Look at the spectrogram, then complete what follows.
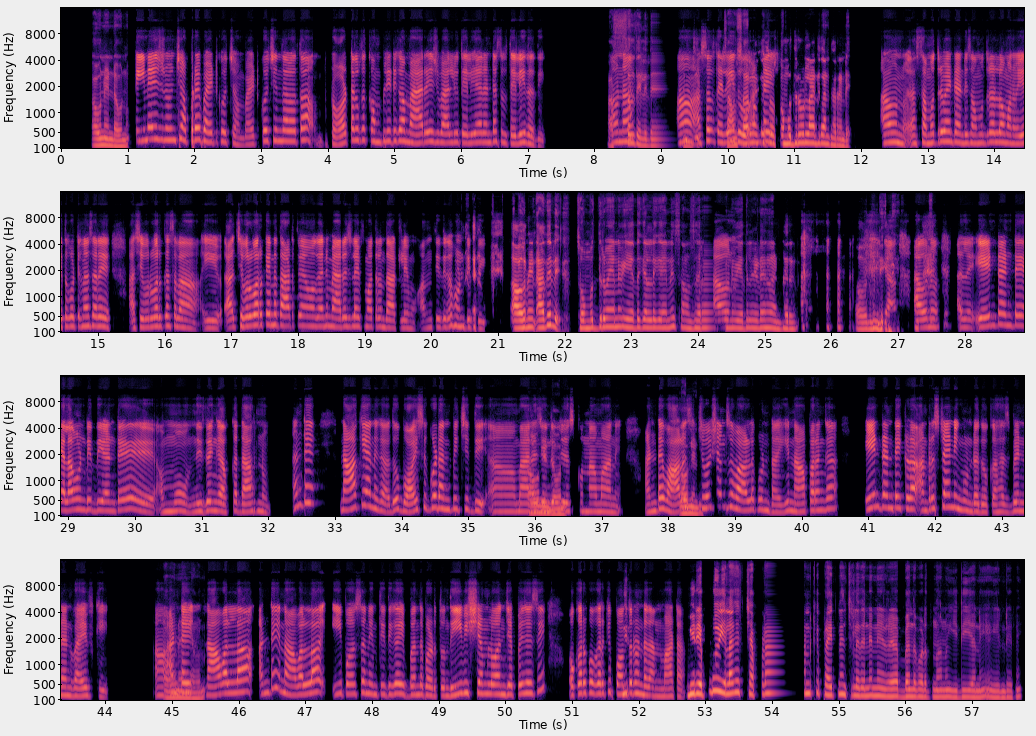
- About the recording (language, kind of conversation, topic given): Telugu, podcast, ఒక చిన్న నిర్ణయం మీ జీవితాన్ని ఎలా మార్చిందో వివరించగలరా?
- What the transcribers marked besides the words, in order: in English: "టీనేజ్"; in English: "టోటల్‌గా కంప్లీట్‌గా మ్యారేజ్ వాల్యూ"; other background noise; in English: "మ్యారేజ్ లైఫ్"; laughing while speaking: "అంతిదిగా"; chuckle; chuckle; giggle; in English: "బాయ్స్‌కి"; in English: "సిట్యుయేషన్స్"; in English: "హస్బెండ్ అండ్ వైఫ్‌కి"; in English: "పర్సన్"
